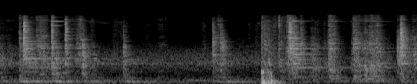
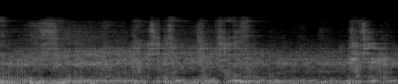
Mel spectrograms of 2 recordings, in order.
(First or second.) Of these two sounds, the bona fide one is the first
